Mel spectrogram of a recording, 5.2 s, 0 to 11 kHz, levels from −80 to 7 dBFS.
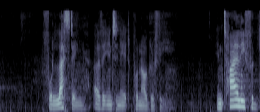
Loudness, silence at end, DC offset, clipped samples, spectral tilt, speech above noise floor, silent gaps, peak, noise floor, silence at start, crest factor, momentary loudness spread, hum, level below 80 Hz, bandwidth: -26 LUFS; 0 s; under 0.1%; under 0.1%; -4.5 dB/octave; 34 dB; none; -6 dBFS; -60 dBFS; 0.9 s; 22 dB; 19 LU; none; -62 dBFS; 8 kHz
